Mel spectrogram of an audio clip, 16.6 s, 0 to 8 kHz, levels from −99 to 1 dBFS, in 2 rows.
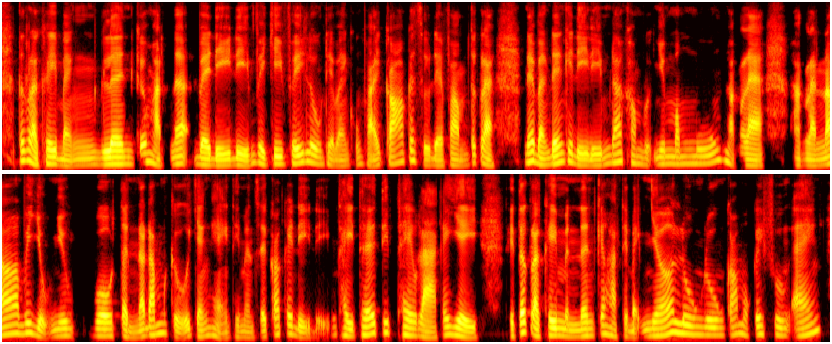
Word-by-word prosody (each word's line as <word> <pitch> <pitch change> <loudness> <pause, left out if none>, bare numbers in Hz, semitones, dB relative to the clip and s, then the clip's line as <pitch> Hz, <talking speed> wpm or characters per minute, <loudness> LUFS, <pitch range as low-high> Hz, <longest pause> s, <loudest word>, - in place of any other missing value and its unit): Tức 170 - 0
là 165 - +5
khi 125 -1 +2
bạn 100 +2 -3
lên 120 +1 +5
kế - - 0
hoạch 155 -2 0
á, 130 +1 +3
về 105 -2 +4
địa 100 +1 +1
điểm 100 -4 +1
về - - +2
chi 125 +3 +1
phí 130 +3 +1
luôn 145 -6 0
thì - - -4
bạn 95 0 -6
cũng 115 +5 -14
phải 100 -3 0
có 120 +7 +1
cái 180 +2 -4
sự 100 - -4
đề 95 -1 -1
phòng, 95 -1 -2
tức - - -7
là - - +4 0.3
nếu - - +4
bạn 105 0 +2
đến 125 +5 +5
cái 165 - -1
địa 105 -7 +1
điểm 100 +6 -2
đó 150 +2 0
không 135 -5 -7
được 105 - -8
như 120 +1 -3
mong 125 +1 -5
muốn 130 +6 -4
hoặc 165 - -5
là 100 -2 +4 0.3
hoặc 105 -1 -4
là 95 -1 +2
nó 145 - +4
ví 175 +2 0
dụ - - -1
như 120 +3 -3 0.2
vô 120 -1 +5
tình 95 -2 -1
nó 110 - +3
đóng 140 +6 +2
cửa - - -2
chẳng 115 +4 -3
hạn, 125 - -6
thì 105 - -10
mình 95 -2 -9
sẽ 95 - -3
có 145 - -3
cái 155 +1 -2
địa 95 -9 -3
điểm - - -12
thay 130 -4 0
thế 145 +5 +2
tiếp 180 +1 -4
theo 130 -4 +2
là 95 -6 +3
cái 140 +8 -3
gì. 105 -9 +3 0.3
Thì - - -1
tức 180 - +7
là - - +7
khi 130 - +5
mình 115 -4 -2
lên 120 +2 +1
kế 155 +6 -3
hoạch 140 - -4
thì - - -6
bạn - - -3
nhớ 130 +8 +2
luôn 150 -4 0
luôn 135 -1 -2
có 140 +2 -3
một 155 -3 -6
cái 145 - 0
phương 130 -2 -4
án 145 +10 -2
125 Hz, 310 wpm, -25 LUFS, 105-140 Hz, 0.3 s, tức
